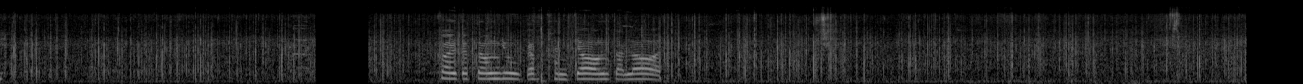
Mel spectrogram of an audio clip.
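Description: Rain patters steadily on a surface, a constant hiss of drops, while a person talks and briefly sings over it.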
